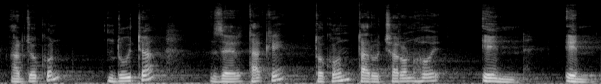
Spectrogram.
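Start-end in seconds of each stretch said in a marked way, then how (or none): 4.8-6.0 ইন with a clear nasal n ending; tanween in sound. Shown as a demonstration. Teacher shows children the double-jer sound, clearly. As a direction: sound out ইন twice, close on the n. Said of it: "এভাবে".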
